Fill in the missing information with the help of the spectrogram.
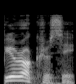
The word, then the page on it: bureaucracy: anglais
